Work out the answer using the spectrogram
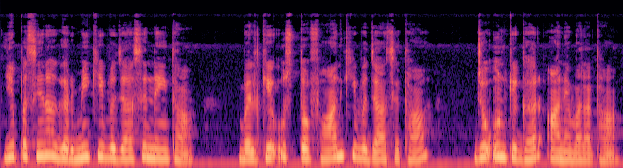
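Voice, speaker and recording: A woman reading a novel aloud as narrator, in steady storytelling. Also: medium pitch, dry recording.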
